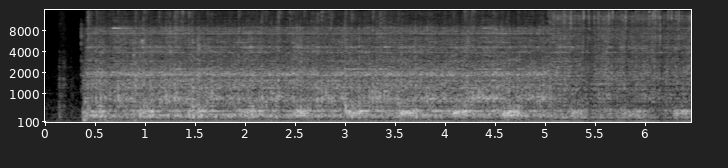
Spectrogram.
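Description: Kafatek MC4 espresso grinder starting about a third of a second in and grinding coffee beans through its coarse pre-grinding conical burr and 71 mm conical burr set: a steady motor hum under a continuous grinding noise.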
